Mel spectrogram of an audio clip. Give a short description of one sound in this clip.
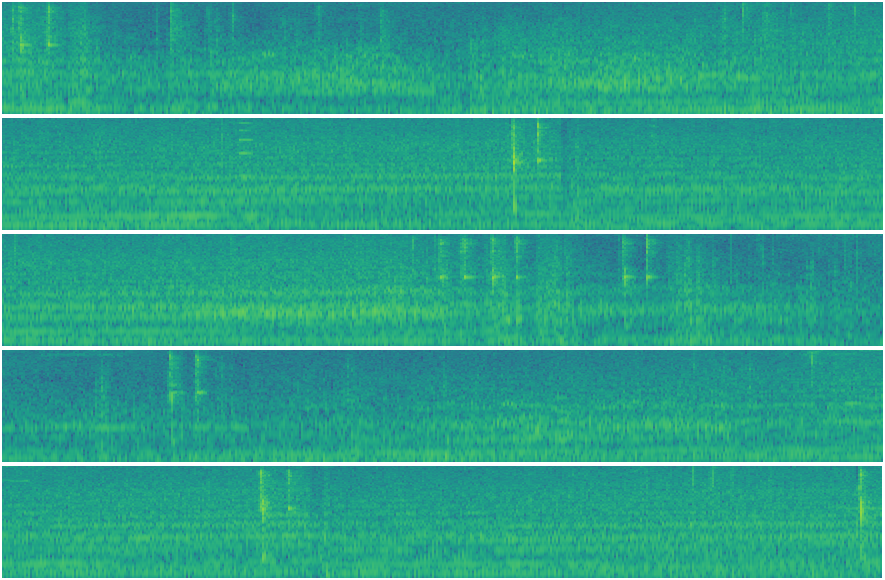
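A race car engine roars, rising in pitch and dropping as it shifts gears.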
